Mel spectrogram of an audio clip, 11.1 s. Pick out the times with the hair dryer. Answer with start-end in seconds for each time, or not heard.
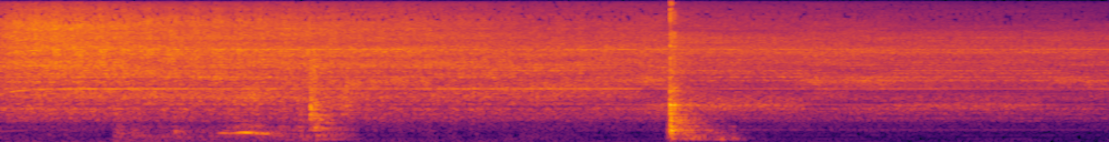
0.0-11.0.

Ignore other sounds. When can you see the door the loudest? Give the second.
7 s.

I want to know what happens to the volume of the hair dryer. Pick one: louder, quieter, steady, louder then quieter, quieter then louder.
quieter.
